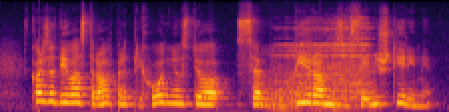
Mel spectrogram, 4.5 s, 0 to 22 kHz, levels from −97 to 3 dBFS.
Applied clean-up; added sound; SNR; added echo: none; Dishes, pots, and pans; 15 dB; none.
